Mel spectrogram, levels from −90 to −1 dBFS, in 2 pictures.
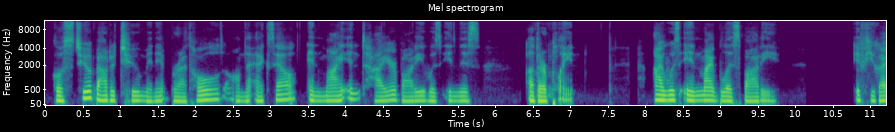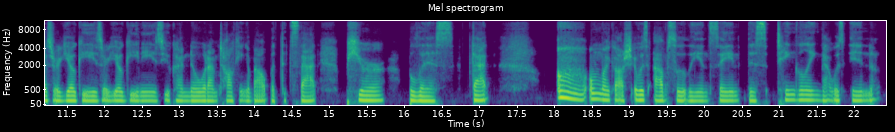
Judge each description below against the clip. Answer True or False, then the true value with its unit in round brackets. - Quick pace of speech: False (160 wpm)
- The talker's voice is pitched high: False (145 Hz)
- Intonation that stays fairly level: True (2.3 semitones)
